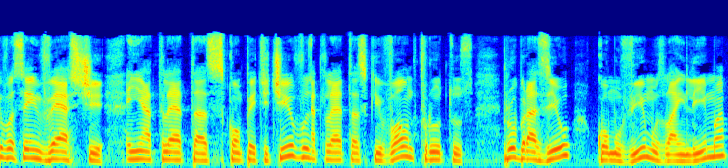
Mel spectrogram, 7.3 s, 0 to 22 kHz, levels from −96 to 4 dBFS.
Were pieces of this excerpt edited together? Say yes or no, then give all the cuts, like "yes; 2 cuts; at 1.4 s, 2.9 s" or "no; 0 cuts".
yes; 3 cuts; at 1.3 s, 3.1 s, 4.1 s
